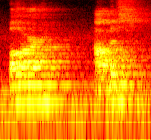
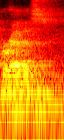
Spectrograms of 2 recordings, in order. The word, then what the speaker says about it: Barabbas: happened here with Barabbas we pronounce his name wrong did you know his name is bar Albus not Barabbas you know what Mara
